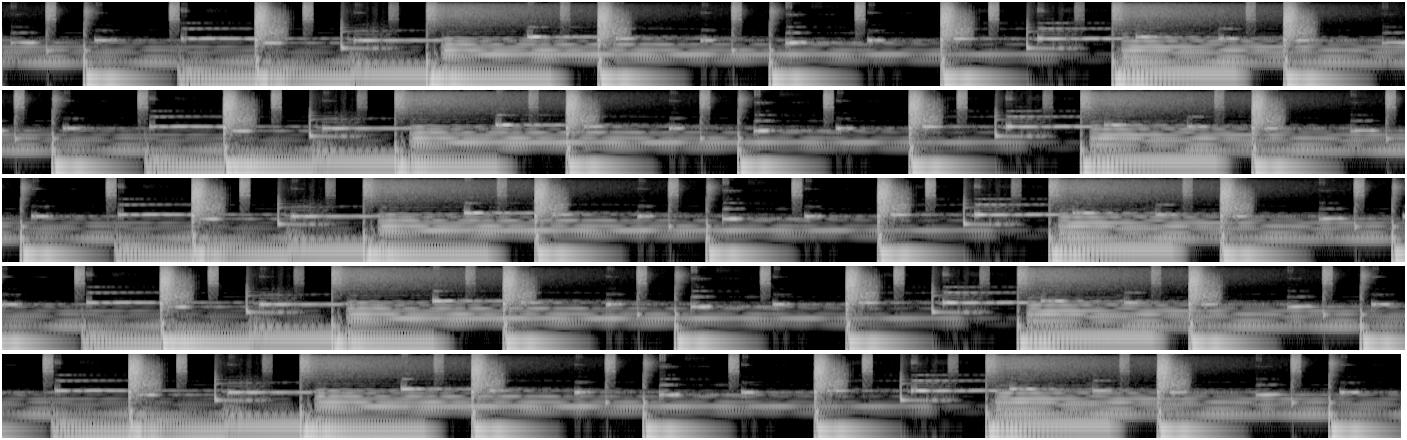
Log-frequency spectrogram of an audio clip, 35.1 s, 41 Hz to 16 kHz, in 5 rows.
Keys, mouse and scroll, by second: 12.2 right click, 18.4 right click, 19.8 right click, 20.6 right click, 22.2 right click, 22.6 right click, 23.3 right click, 23.7 right click, 24.2 right click, 25.0 right click, 25.9 right click, 31.2 right click, 33.1 right click.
